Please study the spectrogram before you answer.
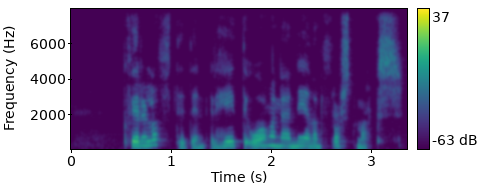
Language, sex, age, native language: Icelandic, female, 20-29, Icelandic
